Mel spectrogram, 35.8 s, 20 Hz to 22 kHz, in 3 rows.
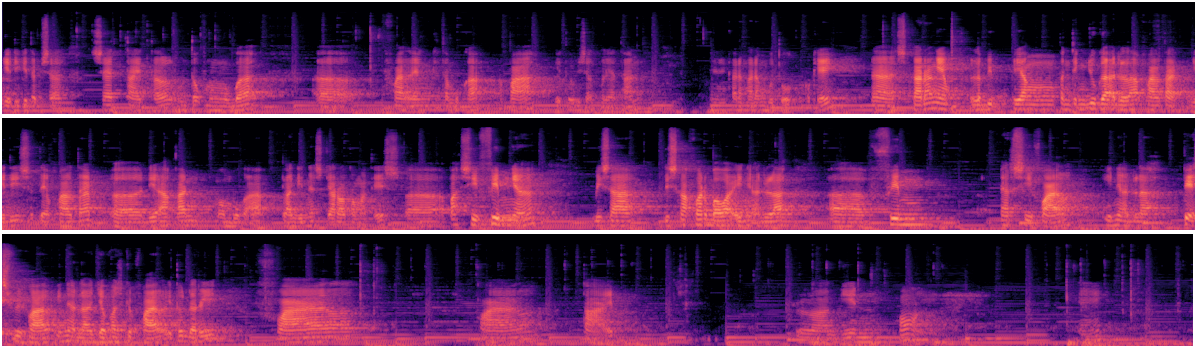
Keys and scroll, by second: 0.3-3.9 typing, 8.8 shift+o, 9.5 Return, 25.8-33.2 typing, 34.2-35.5 typing.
